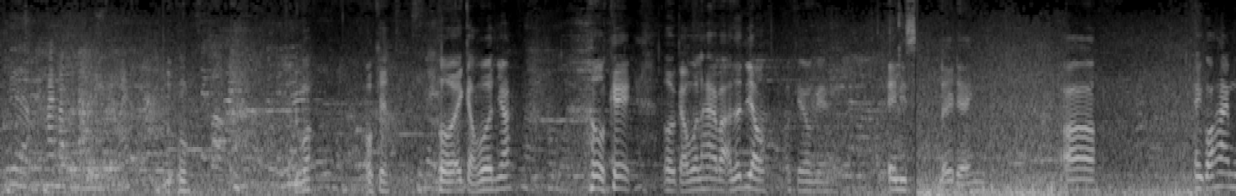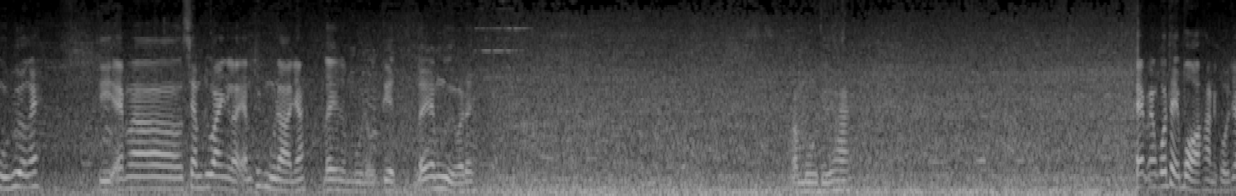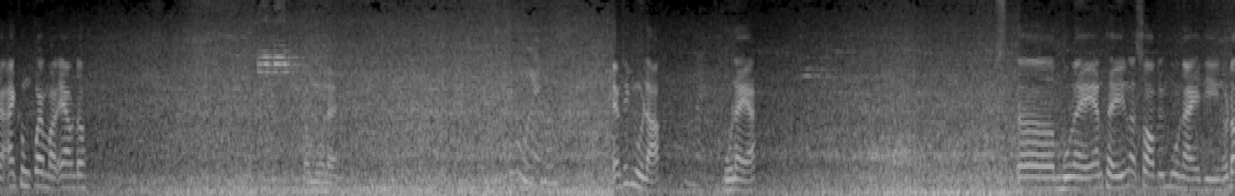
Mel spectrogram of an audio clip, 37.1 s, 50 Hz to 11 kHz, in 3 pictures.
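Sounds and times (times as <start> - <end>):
city street traffic rumble: 0.0 - 37.0
scooters and cars passing: 0.0 - 37.0.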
